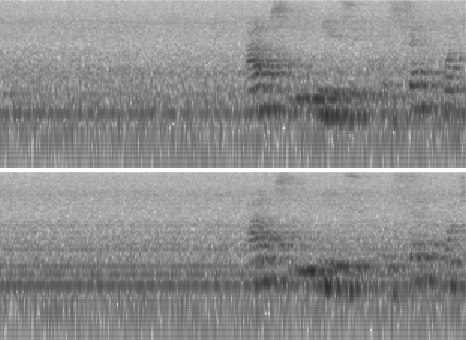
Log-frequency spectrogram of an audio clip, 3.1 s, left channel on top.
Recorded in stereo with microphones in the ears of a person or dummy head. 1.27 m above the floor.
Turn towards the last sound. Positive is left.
turn(degrees=45)  # may be behind; listen again after turning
